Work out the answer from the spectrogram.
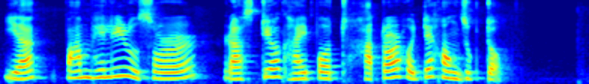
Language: Assamese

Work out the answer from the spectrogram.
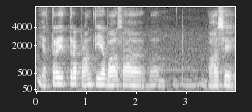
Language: Sanskrit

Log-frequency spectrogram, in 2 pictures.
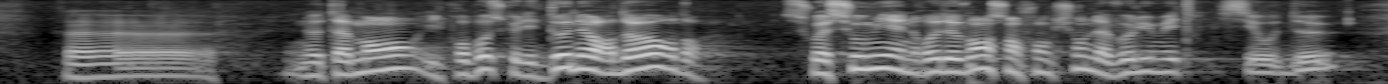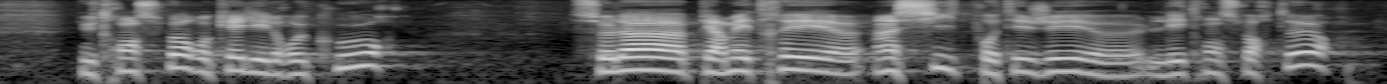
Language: French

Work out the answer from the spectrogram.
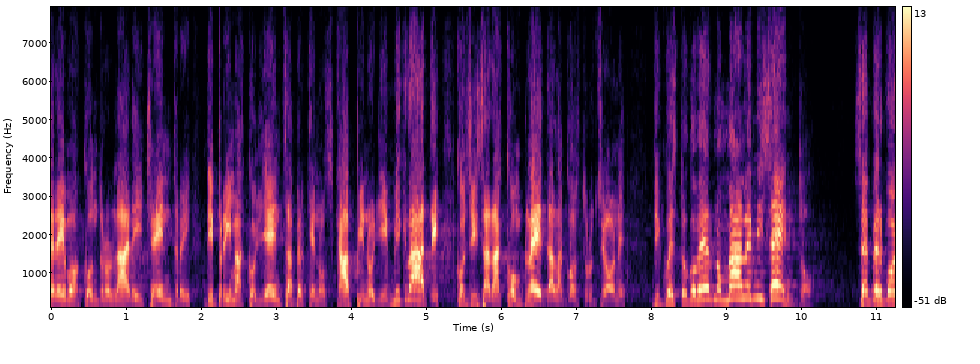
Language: Italian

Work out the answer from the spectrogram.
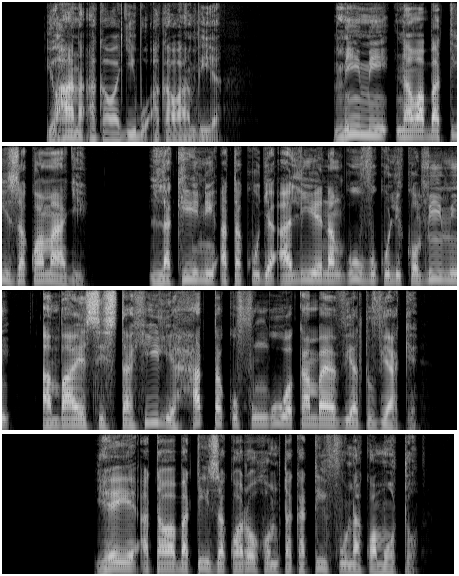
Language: Swahili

